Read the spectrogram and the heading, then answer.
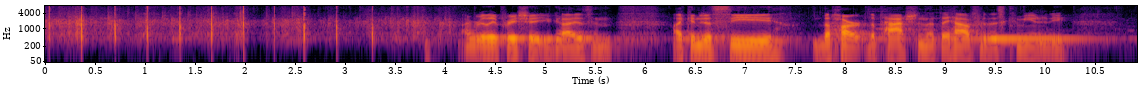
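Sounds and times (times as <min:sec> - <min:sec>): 
audience round of applause: 0:00.0 - 0:05.0
speech: 0:04.2 - 0:10.4.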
